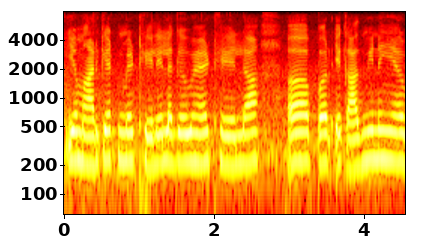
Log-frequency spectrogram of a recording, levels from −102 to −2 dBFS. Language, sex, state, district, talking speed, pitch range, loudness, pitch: Hindi, male, Bihar, West Champaran, 185 wpm, 210-220 Hz, -15 LUFS, 215 Hz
